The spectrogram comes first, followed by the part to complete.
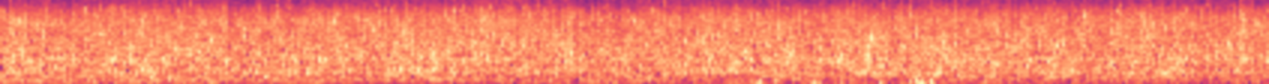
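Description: Shallow creek water running steadily over stones and pebbles.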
